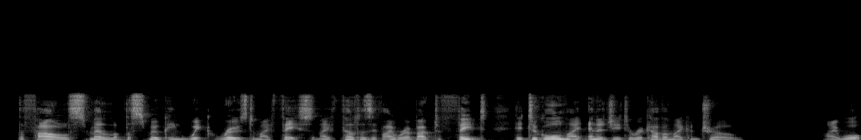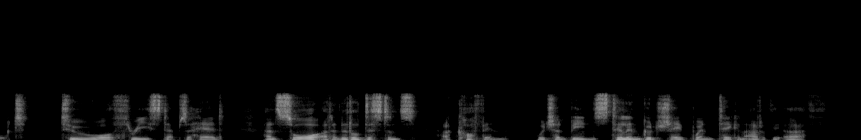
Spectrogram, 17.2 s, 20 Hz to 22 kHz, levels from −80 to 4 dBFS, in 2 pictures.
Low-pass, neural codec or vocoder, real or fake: 7.2 kHz; none; real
